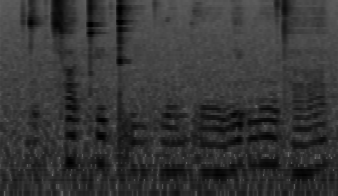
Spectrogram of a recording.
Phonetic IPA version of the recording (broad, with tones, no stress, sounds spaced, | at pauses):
d o˨˩ k̚ t͡ɕʰ a˥˩ k̚ pʰ e˥˩ k̚ t r iː˧ pʰ l o˦˥ m p r ɤː˧ w e˦˥ ʔ ŋ ɤː˥˩ tʰ aː˦˥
